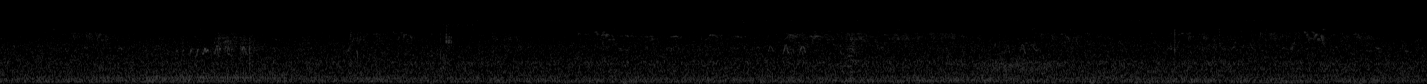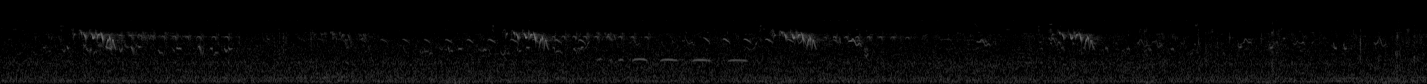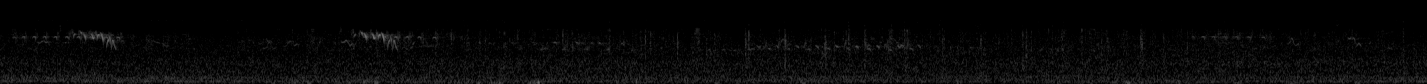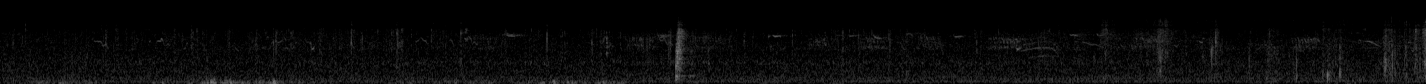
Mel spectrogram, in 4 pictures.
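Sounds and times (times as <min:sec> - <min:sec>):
steady background hiss: 0:00.0 - 0:57.0
bird call with dry chatter: 0:43.8 - 0:57.0.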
